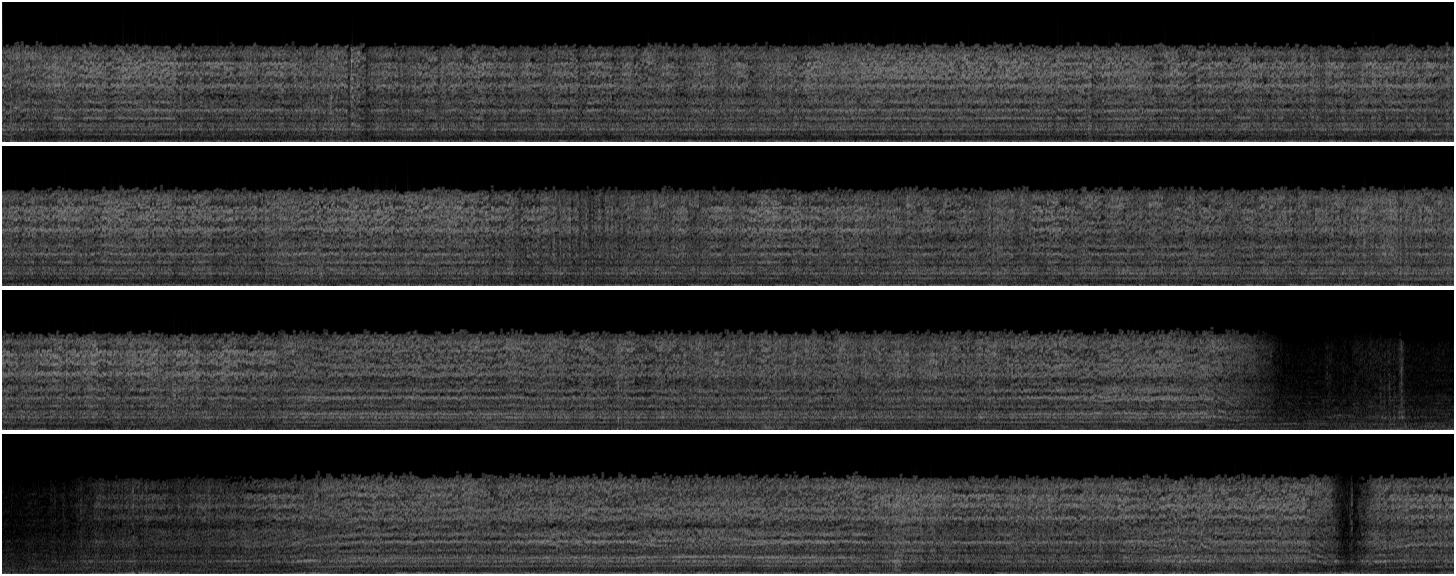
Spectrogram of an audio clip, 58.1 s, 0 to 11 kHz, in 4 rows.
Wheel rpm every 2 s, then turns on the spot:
160, 170, 170, 170, 160, 170, 170, 170, 170, 160, 170, 160, 160, 170, 170, 170, 170, 170, 160, 160, 120, 10, 40, 130, 160, 160, 160, 160, 120.
none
